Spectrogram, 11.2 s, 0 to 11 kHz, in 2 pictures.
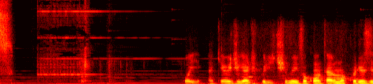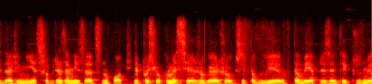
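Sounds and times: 
telephone ringing with electronic tone: 0.0s - 4.2s
speech: 2.8s - 11.1s.

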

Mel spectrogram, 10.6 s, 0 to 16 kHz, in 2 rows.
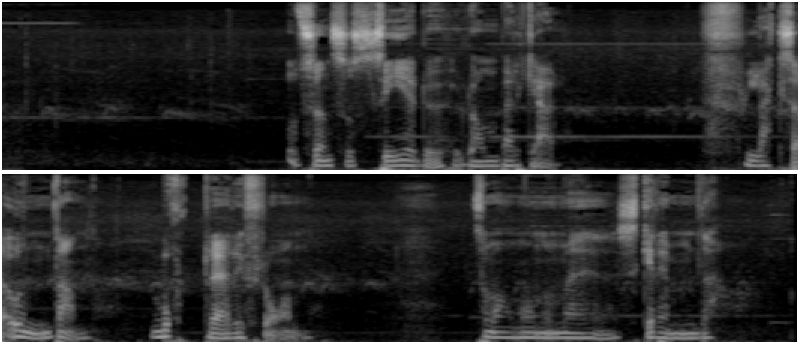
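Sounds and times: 
faint crows cawing: 0.2s - 1.9s, 3.8s - 8.4s
speech: 2.0s - 3.8s, 4.7s - 7.5s, 8.5s - 10.6s.

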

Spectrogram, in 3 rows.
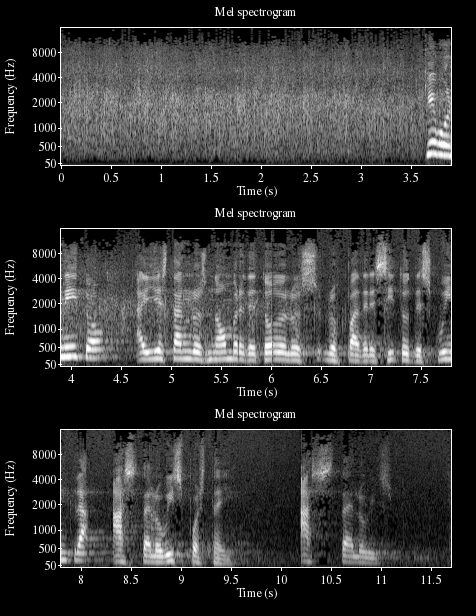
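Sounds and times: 
crowd clapping for a priest: 0.0s - 5.2s
speech: 3.6s - 9.6s, 10.3s - 11.2s.

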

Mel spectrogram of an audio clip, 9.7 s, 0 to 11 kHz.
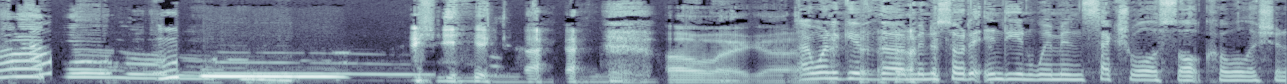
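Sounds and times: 
person imitating a wolf howl: 0.0s - 4.7s
laughter: 3.1s - 5.0s, 6.0s - 7.4s
short vocal bursts: 3.1s - 5.1s
speech: 3.2s - 9.6s.

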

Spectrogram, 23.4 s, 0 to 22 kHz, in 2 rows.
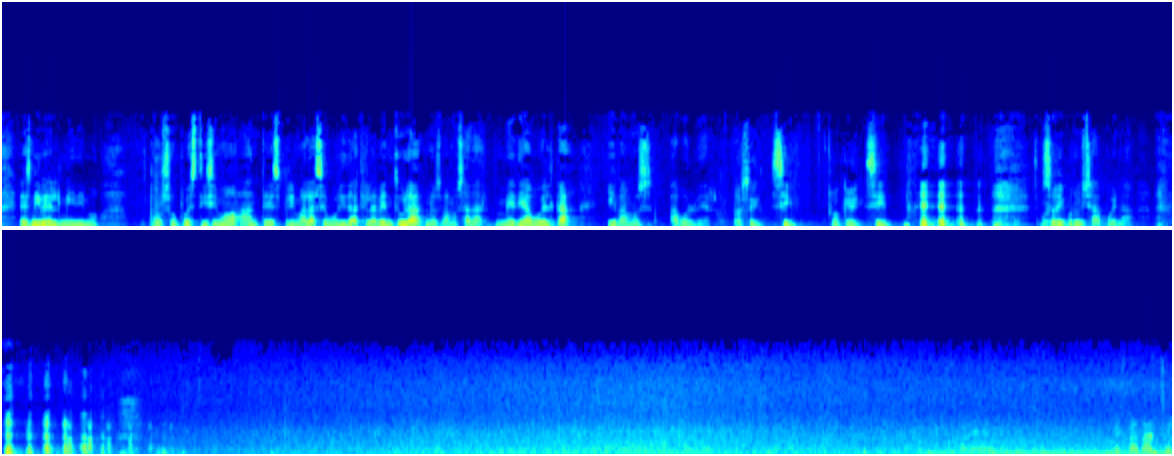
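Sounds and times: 
speech: 0.2s - 13.4s
laughter: 11.6s - 13.6s
water gushing from a cave spring: 12.4s - 23.3s.

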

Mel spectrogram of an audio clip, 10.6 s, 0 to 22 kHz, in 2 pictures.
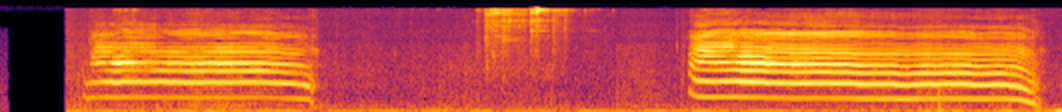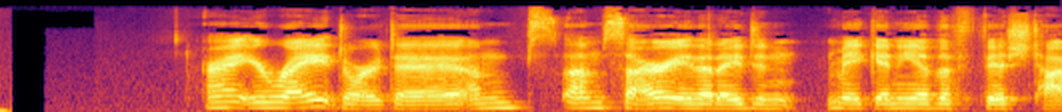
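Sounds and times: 
male pet cat meowing: 0.4s - 1.6s, 3.4s - 5.4s
speech: 6.4s - 10.6s.

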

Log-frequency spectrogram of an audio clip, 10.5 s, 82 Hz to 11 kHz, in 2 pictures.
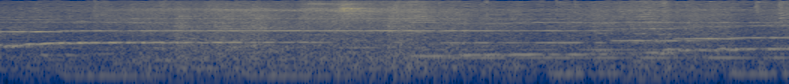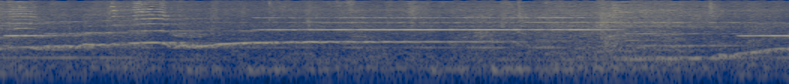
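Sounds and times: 
musical saw playing a slow wavering melody: 0.0s - 10.5s
steady rumble of subway or train noise: 0.0s - 10.5s.

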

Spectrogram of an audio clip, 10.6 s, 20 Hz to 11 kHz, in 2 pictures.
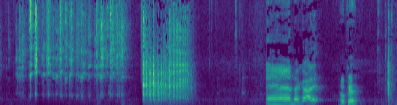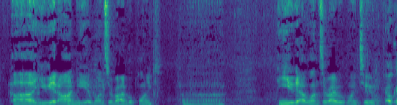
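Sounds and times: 
dice being shaken and rolled: 0.2s - 2.6s
speech: 3.6s - 8.4s, 9.0s - 10.5s.

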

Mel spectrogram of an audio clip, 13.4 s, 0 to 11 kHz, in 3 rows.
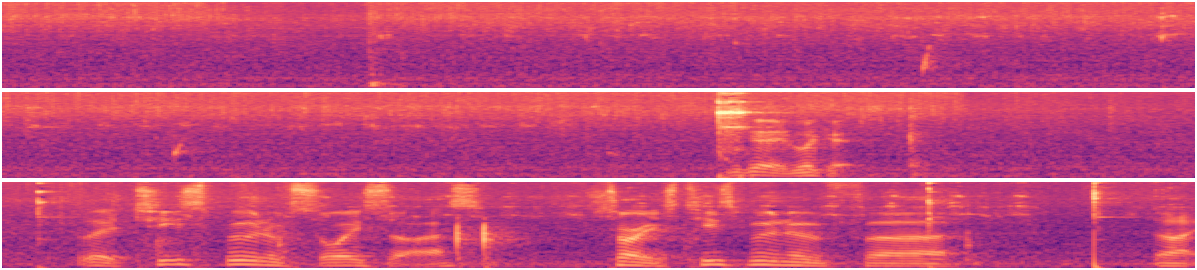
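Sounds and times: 
hot water running from a tap: 0.0s - 10.8s
small clinks and taps against the sink: 7.2s - 7.4s
speech: 7.2s - 7.9s, 9.2s - 13.4s.

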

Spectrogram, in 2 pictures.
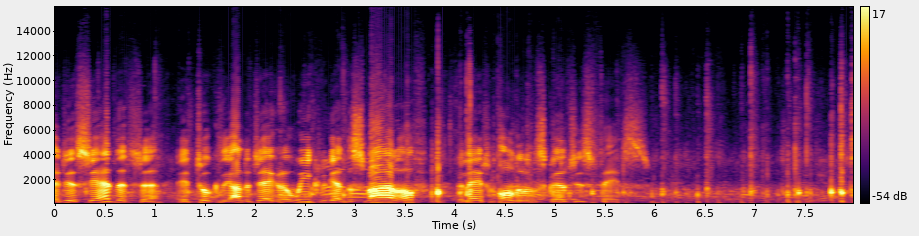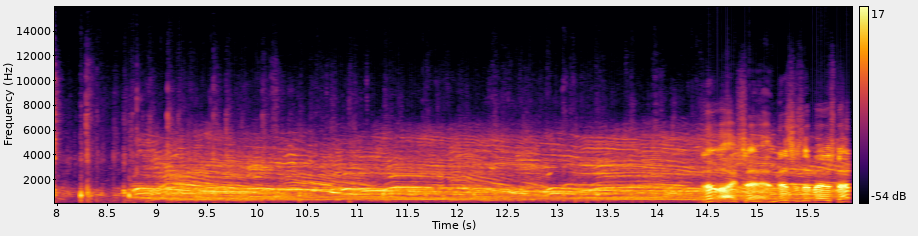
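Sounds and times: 
speech: 0.0s - 6.2s, 14.5s - 15.9s
armed troops' horses galloping: 0.0s - 15.9s
loud sustained roar of many crowd voices: 8.8s - 15.9s.

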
